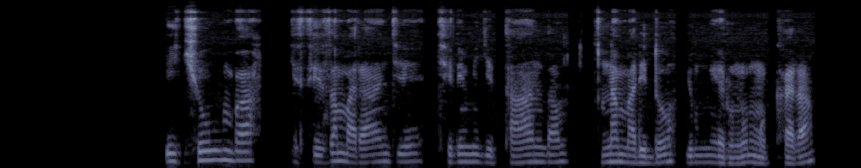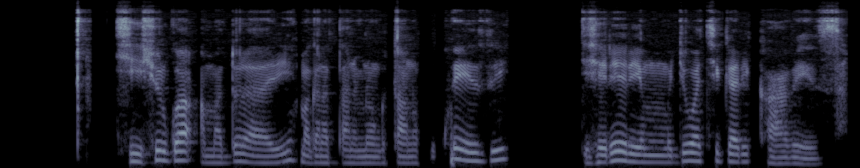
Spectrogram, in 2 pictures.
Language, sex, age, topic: Kinyarwanda, female, 25-35, finance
